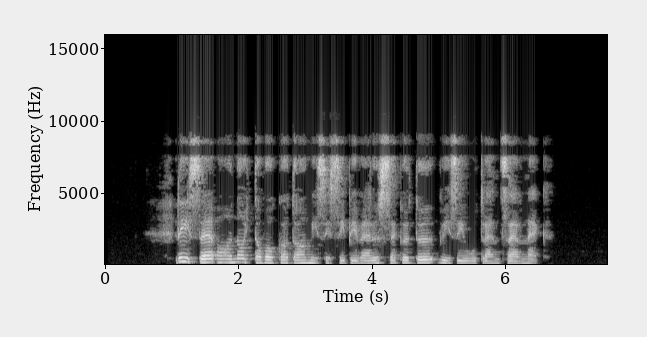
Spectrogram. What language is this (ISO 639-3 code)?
hun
